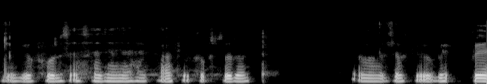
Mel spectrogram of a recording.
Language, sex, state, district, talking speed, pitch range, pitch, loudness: Hindi, male, Chhattisgarh, Korba, 135 wpm, 145-200 Hz, 150 Hz, -20 LUFS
